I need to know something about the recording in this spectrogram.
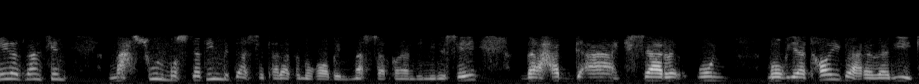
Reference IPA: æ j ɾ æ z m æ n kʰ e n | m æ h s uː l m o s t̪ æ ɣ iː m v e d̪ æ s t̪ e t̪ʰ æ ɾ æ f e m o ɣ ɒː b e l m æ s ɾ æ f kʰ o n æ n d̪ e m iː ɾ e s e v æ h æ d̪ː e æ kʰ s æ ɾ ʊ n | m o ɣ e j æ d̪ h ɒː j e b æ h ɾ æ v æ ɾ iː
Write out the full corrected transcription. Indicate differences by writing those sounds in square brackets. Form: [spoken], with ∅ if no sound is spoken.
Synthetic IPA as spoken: [e] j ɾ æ z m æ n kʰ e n | m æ h s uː l m o s t̪ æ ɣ iː m [b] e d̪ æ s t̪ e t̪ʰ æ ɾ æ f e m o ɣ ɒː b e l m æ s ɾ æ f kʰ o n æ n d̪ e m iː ɾ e s e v æ h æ d̪ː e æ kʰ s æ ɾ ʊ n | m o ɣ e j æ [t̪] h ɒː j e b æ h ɾ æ v æ ɾ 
